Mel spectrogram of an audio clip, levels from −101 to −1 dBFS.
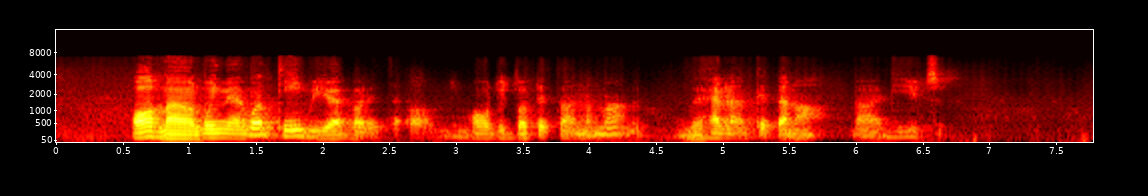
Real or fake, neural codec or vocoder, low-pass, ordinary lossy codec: fake; codec, 16 kHz, 0.5 kbps, X-Codec, HuBERT features, trained on LibriSpeech; 7.2 kHz; MP3, 96 kbps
